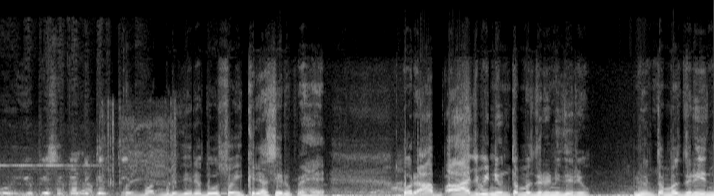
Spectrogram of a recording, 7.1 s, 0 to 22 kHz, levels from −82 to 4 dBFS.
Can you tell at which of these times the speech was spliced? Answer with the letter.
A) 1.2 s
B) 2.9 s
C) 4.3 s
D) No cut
A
